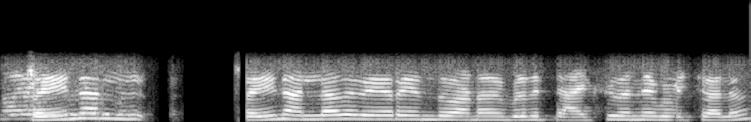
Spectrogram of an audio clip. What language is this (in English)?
Malayalam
